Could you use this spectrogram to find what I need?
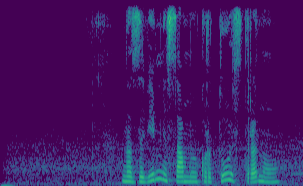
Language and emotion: Russian, neutral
